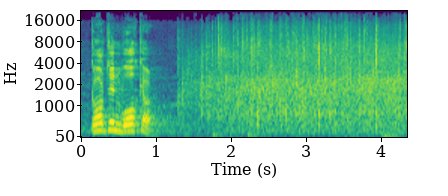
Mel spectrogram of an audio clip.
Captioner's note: applause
